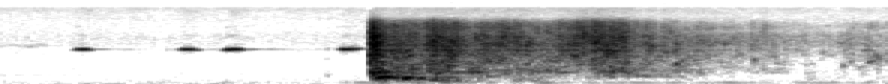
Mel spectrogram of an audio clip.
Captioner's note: splash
